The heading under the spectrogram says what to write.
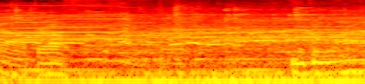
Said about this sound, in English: Oh, everyone's all screaming.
